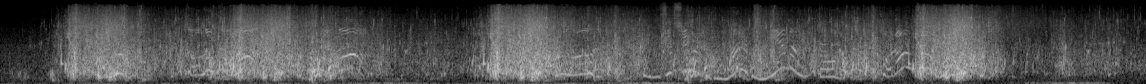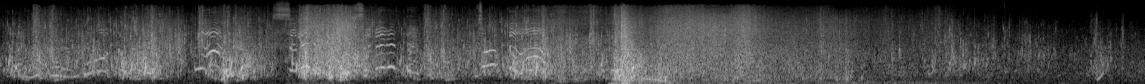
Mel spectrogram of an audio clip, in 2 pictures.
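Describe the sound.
Water is splashed at someone again and again, in many loud, sloshing bursts that come in an irregular rhythm with brief quieter gaps between them.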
